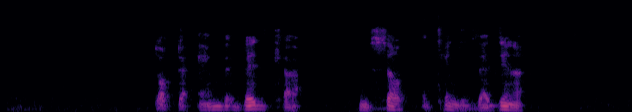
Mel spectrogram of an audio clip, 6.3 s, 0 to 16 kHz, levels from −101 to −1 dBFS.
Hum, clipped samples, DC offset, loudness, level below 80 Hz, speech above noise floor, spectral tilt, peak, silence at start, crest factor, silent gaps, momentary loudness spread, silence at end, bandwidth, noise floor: none; under 0.1%; under 0.1%; -62 LUFS; -86 dBFS; over 29 dB; -6.5 dB/octave; -40 dBFS; 1.55 s; 24 dB; none; 11 LU; 1.1 s; 9.4 kHz; under -90 dBFS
